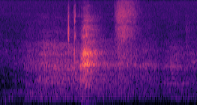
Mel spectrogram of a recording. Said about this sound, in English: And I want to give a big sniff first.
